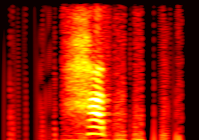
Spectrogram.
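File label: "hat6", Cantonese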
